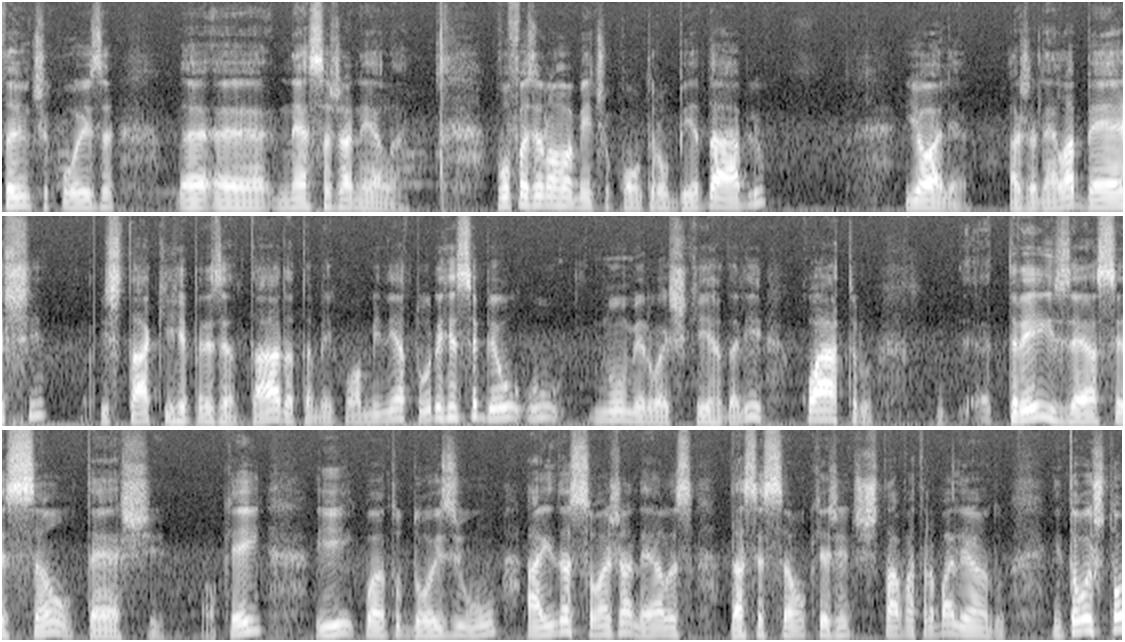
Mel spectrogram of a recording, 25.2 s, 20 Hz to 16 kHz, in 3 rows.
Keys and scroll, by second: 4.7 ctrl+b, 5.6 w, 15.1 Up, 19.0 Up, 19.9 Up, 24.9 Down, 25.0 Down.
